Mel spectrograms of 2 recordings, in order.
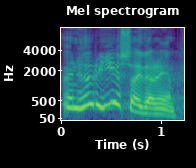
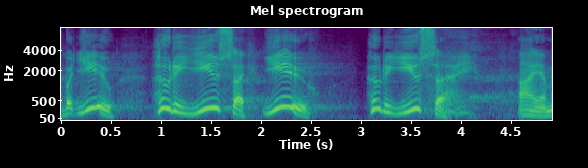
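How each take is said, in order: First: Quick, higher-pitched offhand question; breezy, unemphatic discussion tone; casual reading. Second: Each "you" hit hard and set apart; deliberate, pointed challenge leaning on "you"; emphatic, personal. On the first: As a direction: toss the question out lightly in one run. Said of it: "That's how we kinda read it". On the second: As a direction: break it up with pauses, pointing at "you". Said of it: "this is how we'd say it". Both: Shown as a demonstration.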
